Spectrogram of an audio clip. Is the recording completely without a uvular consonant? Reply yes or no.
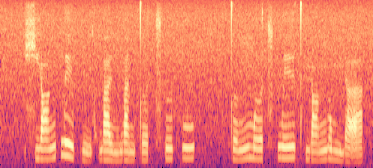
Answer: yes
